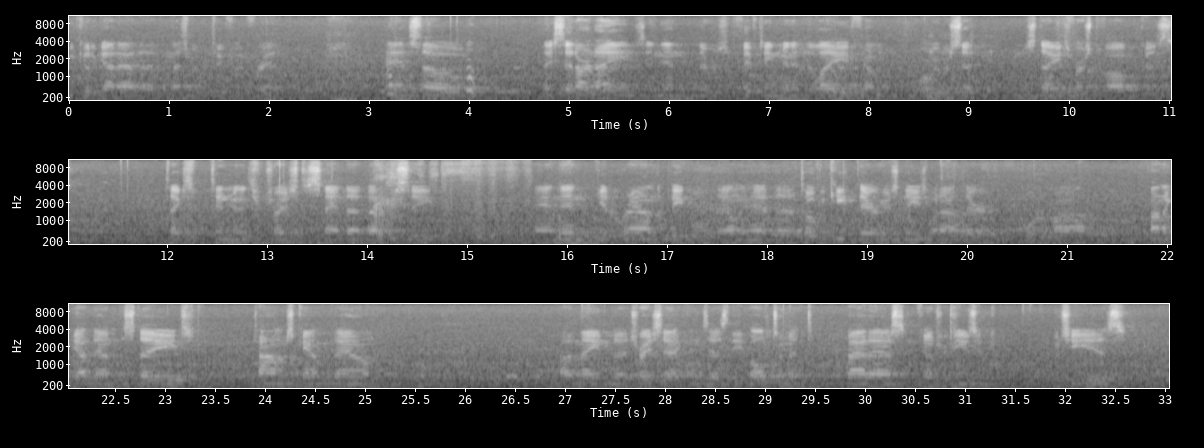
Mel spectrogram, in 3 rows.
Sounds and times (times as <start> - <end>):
Speech: 0.0 - 4.1, 4.8 - 11.1, 12.0 - 15.0, 15.7 - 25.2, 27.0 - 32.7.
